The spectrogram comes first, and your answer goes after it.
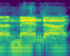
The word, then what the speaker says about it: Emanda: Uh so Amanda is actually M&A spelled phonetically.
